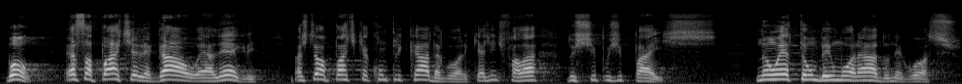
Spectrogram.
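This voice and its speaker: High-voiced Brazilian pastor preaching. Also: male voice, normal speed. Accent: Brazilian Portuguese. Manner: storytelling, lively swings between loud and hushed; addresses the congregation with questions. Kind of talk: sermon. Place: church.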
